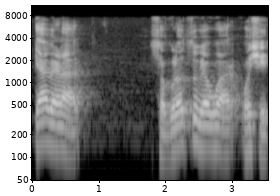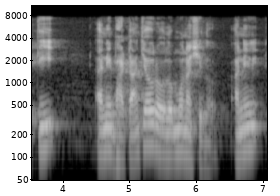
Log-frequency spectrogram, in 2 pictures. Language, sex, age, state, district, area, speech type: Goan Konkani, male, 60+, Goa, Canacona, rural, spontaneous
